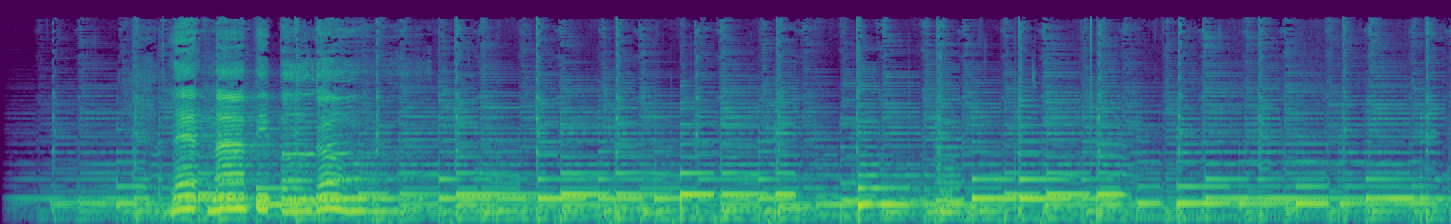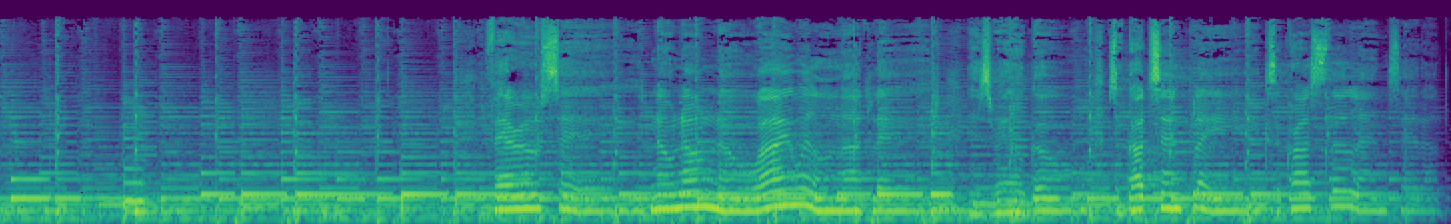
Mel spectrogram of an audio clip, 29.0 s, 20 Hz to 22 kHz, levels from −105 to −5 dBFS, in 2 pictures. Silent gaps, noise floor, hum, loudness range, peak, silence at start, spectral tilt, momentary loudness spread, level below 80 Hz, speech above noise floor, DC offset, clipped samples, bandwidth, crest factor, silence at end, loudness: none; -47 dBFS; none; 6 LU; -6 dBFS; 0.2 s; -5 dB/octave; 10 LU; -50 dBFS; 25 dB; under 0.1%; under 0.1%; 17 kHz; 18 dB; 0.15 s; -25 LUFS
